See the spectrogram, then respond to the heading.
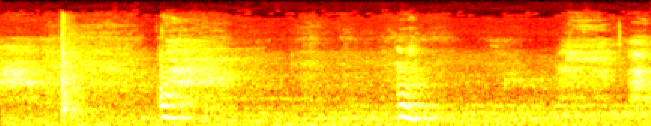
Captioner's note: grunting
